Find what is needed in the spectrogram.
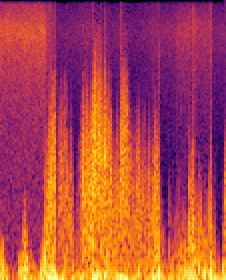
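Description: Wind buffeting the microphone in loud, irregular gusts, with rustling.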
